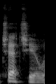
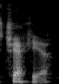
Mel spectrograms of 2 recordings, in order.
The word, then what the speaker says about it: Czechia: The great irony is, of course, I did get pulled up by James Turner on uh, on Twitter this week for saying Czechia wrong because I was saying it Chechia, which is how Rick kept pronouncing it. It's Czechia, and I will be saying Czechia for the rest of the season.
